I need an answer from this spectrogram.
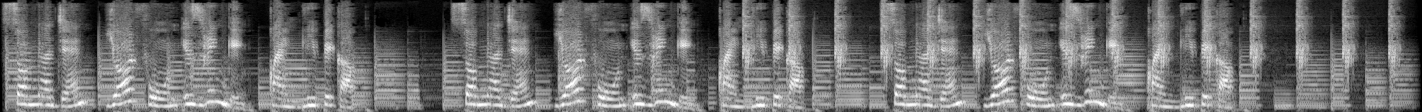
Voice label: your phone is ringing kindly pick saying

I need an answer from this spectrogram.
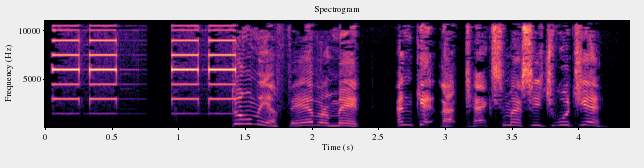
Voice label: Get That Text Message Accent, voice; MessageTones Voice

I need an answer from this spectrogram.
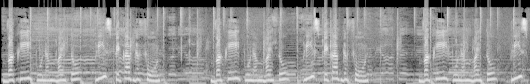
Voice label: pick up phone saying, Ringtones

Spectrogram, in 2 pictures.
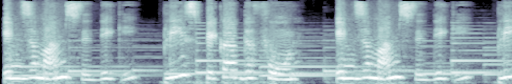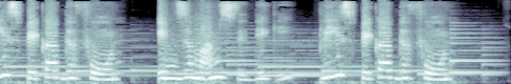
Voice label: pick up the phone saying, Ringtones; Your Name Ringtones A To Z Names

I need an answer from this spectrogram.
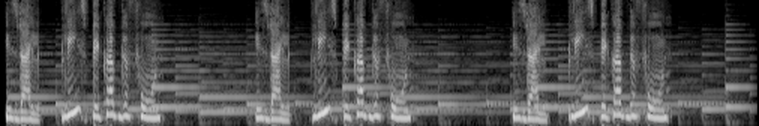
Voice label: pick up phone saying, Ringtones; Your Name Ringtones A To Z Names

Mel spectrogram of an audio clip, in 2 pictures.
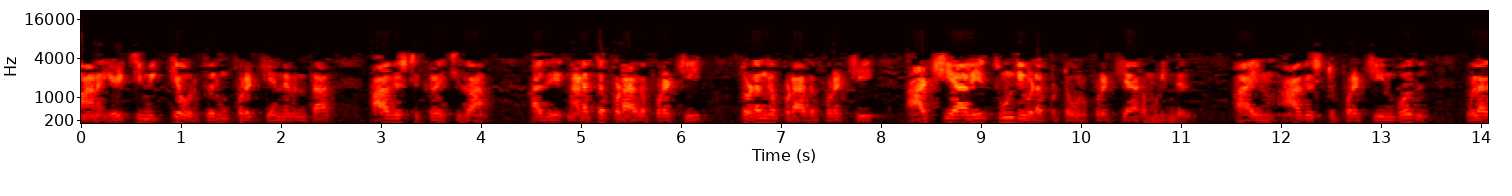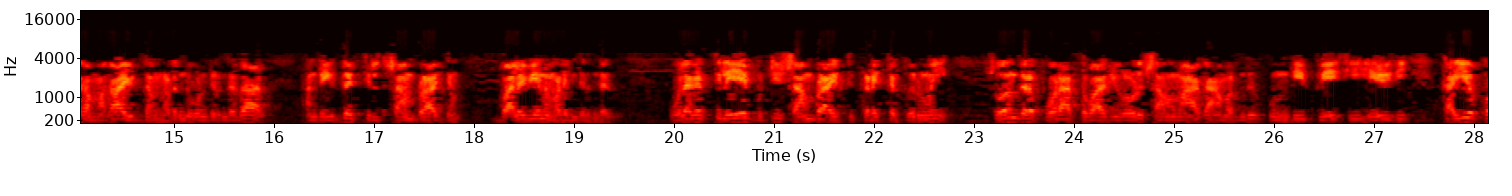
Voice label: Speech, Tamil; Patriotic; Patriotic (Tamil) Vol 5

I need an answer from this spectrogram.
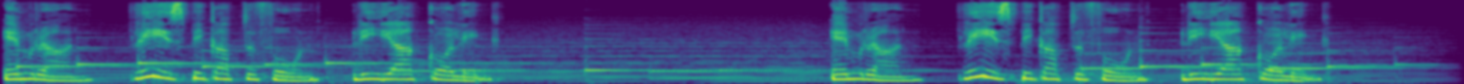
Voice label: please pickup calling saying, Ringtones; Your Name Ringtones A To Z Names

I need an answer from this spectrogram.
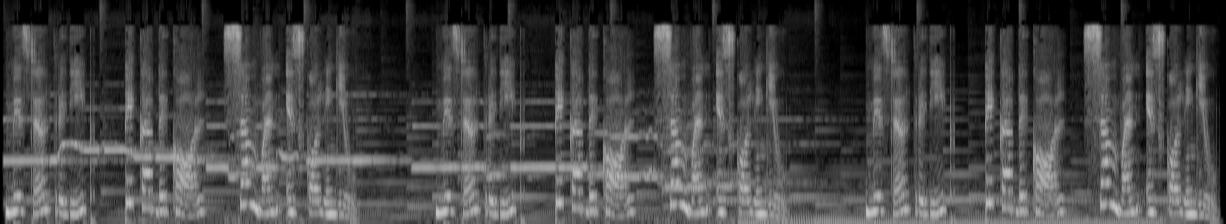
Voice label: Pick Up The Phone, Ringtones

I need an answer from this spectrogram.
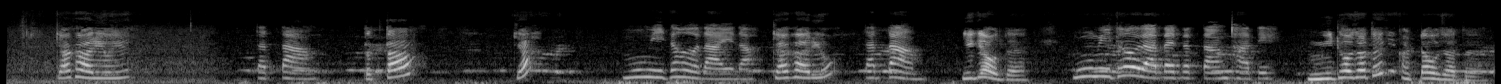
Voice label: Funny Dialogue Ringtone

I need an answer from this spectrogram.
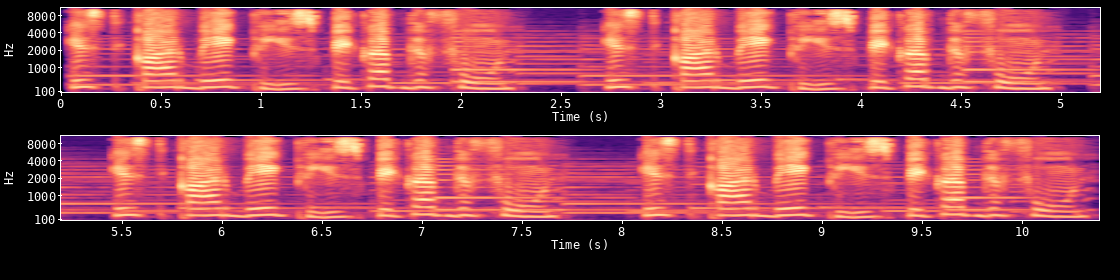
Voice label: pick up phone saying, Ringtones; Your Name Ringtones A To Z Names

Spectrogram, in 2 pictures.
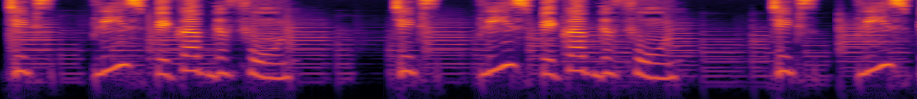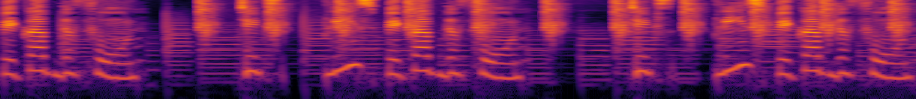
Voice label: chicks pick up the phone saying; Your Name Ringtones A To Z Names

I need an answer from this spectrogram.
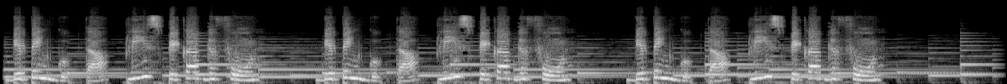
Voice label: pick up the phone saying, Ringtones

